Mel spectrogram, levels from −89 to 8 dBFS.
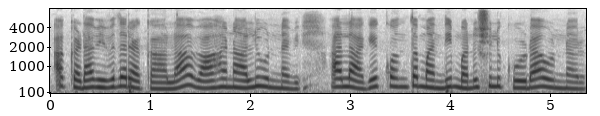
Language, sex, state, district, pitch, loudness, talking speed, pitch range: Telugu, female, Andhra Pradesh, Sri Satya Sai, 265 Hz, -14 LUFS, 110 wpm, 245-285 Hz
